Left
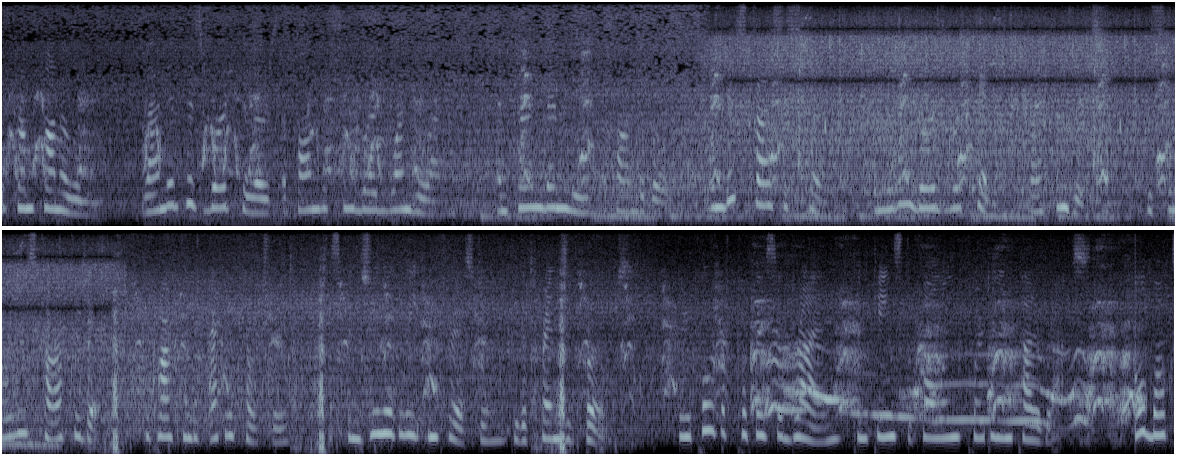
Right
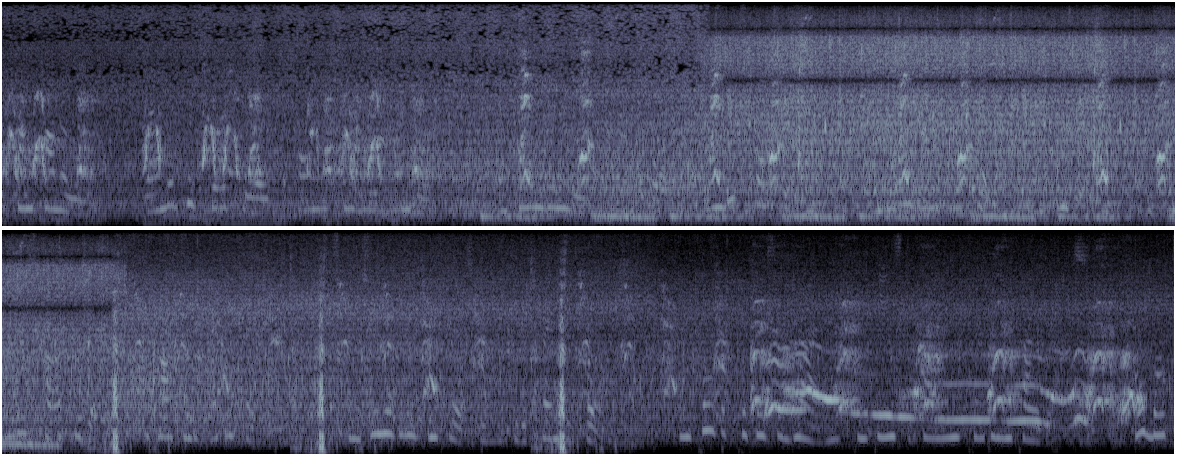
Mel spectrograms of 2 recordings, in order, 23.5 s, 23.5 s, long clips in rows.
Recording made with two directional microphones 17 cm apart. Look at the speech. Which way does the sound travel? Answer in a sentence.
In this clip you hear the speech stay in one place.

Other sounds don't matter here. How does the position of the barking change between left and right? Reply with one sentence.
You can hear the barking move from right to left.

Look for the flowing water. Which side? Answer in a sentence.
In this clip you hear the flowing water in the centre.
